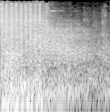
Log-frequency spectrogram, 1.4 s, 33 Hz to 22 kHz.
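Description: Shotgun fire in the video game Far Cry 3: a loud burst of rapid, overlapping gunshots crowding the first half, then trailing off into a rougher, lower rumble.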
